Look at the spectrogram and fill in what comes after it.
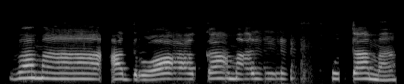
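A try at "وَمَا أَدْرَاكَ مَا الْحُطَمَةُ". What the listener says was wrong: अद, दाल पे कलकला होगा।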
